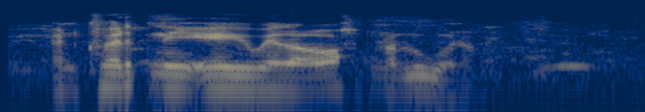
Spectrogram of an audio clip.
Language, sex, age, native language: Icelandic, male, 18-19, Icelandic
